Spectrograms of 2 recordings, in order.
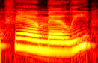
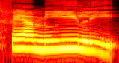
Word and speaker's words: family: She didn't say fam-ili with a short I, family. She says family, E. So oftentimes I hear Spanish speakers substitute a short I for a long E.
